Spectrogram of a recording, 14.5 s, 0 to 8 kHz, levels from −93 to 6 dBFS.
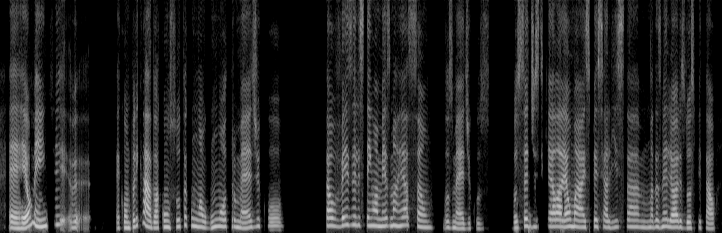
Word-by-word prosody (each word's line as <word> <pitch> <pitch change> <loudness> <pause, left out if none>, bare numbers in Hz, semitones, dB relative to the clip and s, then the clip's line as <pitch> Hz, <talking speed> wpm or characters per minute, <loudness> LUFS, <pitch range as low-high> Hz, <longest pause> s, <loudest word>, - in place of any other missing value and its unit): É 190 -2 +5
realmente, 235 - +6
é 450 +8 -5 0.6
é 185 - -6
complicado, 205 - +3
a 190 - +2
consulta 220 +5 -1
com 250 -3 0
algum 210 +3 0
outro 230 -1 -1
médico, 185 - -3 0.8
talvez 265 +2 +1
eles 280 -2 -3
tenham 270 -1 -1
a 255 - +4
mesma 260 +2 +1
reação, 235 -7 -2 0.2
os 200 -1 -7
médicos. 170 -2 -5 0.5
Você 200 +6 0
disse 225 +1 -7
que 240 - -4
ela 230 0 +5
é 225 - +5
uma 235 -3 +3
especialista, 220 +1 -4
uma 210 0 -5
das 220 0 -4
melhores 215 -3 +1
do 190 - 0
hospital. 190 -3 -5
220 Hz, 130 wpm, -24 LUFS, 195-245 Hz, 0.8 s, realmente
